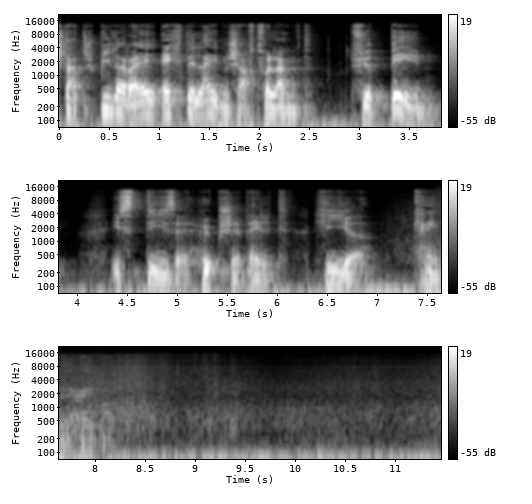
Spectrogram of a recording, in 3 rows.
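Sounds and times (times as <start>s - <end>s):
speech: 0.0s - 3.8s, 4.4s - 8.3s
continuous ocean surf: 7.0s - 11.4s
steady wind rushing over the ocean: 7.0s - 11.4s.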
